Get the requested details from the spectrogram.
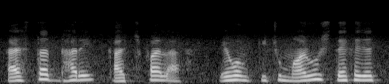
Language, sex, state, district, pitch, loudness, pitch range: Bengali, male, West Bengal, Cooch Behar, 195 Hz, -16 LUFS, 175-205 Hz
